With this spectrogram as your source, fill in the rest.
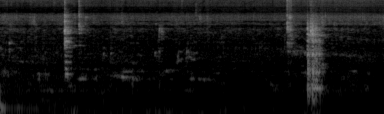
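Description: A metal spatula clinks against a wire strainer.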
